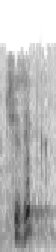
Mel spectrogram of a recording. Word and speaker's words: Chiswick: The Chisik branch to be exact. Chisik. It was originally pronounced Chiswick Watson and it's still so spelled.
